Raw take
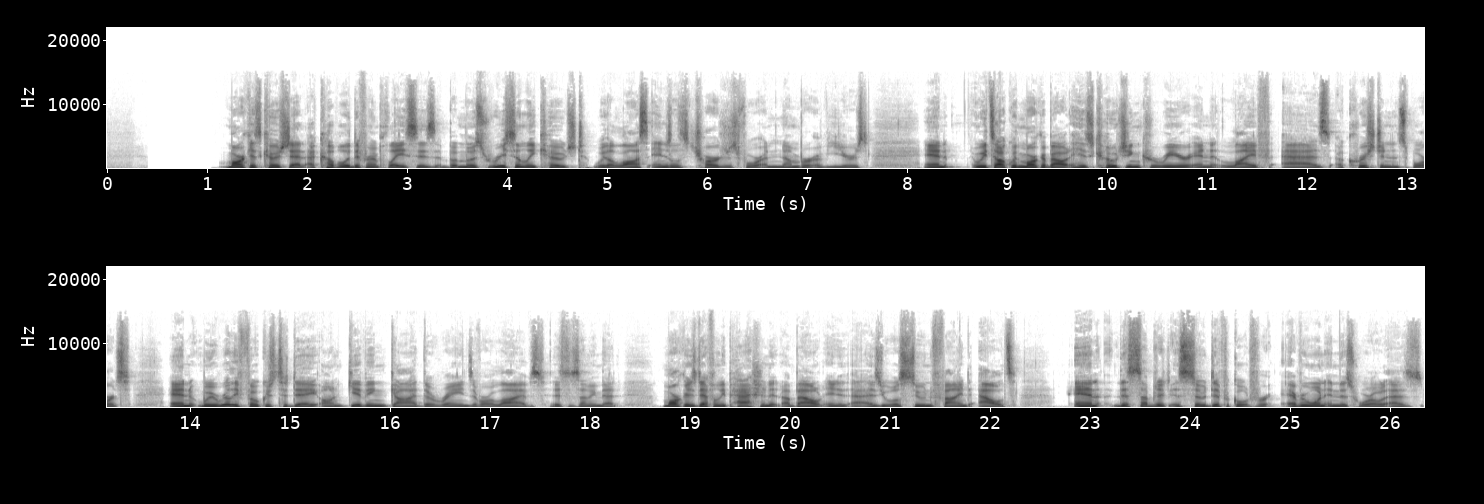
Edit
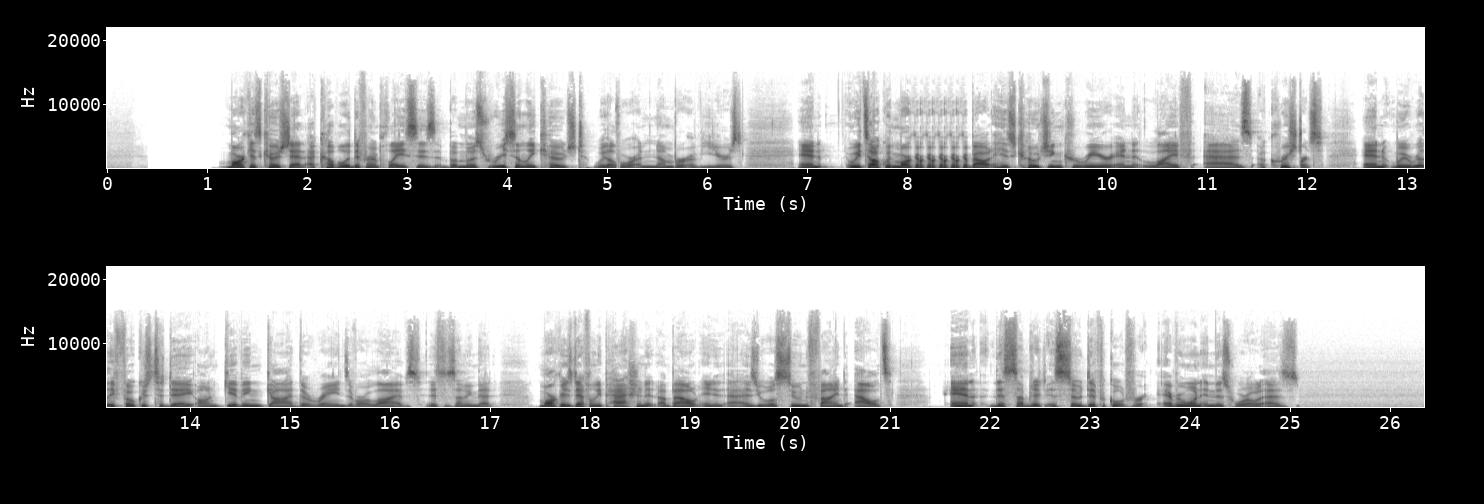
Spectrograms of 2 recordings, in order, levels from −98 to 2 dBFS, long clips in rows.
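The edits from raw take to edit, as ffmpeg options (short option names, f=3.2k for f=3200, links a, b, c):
-filter_complex "[0:a]asplit=7[a][b][c][d][e][f][g];[a]atrim=end=5.092[h];[b]atrim=start=6.348:end=9.392[i];[c]atrim=start=9.268:end=9.392[j];[d]atrim=start=9.268:end=9.392[k];[e]atrim=start=9.268:end=9.392[l];[f]atrim=start=9.268:end=12.722[m];[g]atrim=start=13.178[n];[h][i]acrossfade=d=0.004:c1=hsin:c2=hsin[o];[o][j]acrossfade=d=0.004:c1=hsin:c2=hsin[p];[p][k]acrossfade=d=0.004:c1=hsin:c2=hsin[q];[q][l]acrossfade=d=0.004:c1=hsin:c2=hsin[r];[r][m]acrossfade=d=0.004:c1=hsin:c2=hsin[s];[s][n]acrossfade=d=0.004:c1=hsin:c2=hsin"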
